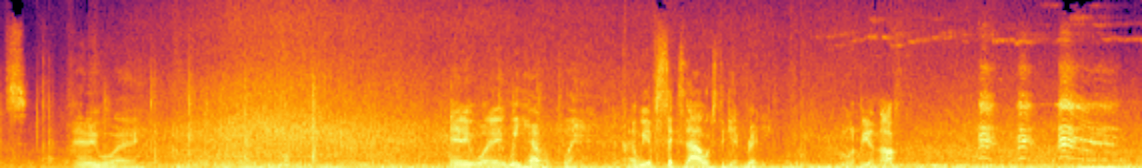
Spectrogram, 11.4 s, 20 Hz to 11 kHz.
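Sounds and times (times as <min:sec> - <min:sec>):
low rumbling background: 0:00.0 - 0:11.4
speech: 0:00.7 - 0:02.1, 0:04.5 - 0:07.8, 0:08.4 - 0:09.1
crow cawing: 0:09.7 - 0:11.3.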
